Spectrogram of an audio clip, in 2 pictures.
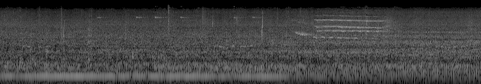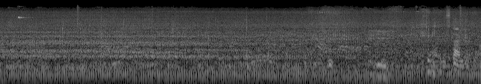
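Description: Outdoor background noise with faint voices. A steady low hum fades out about six seconds in, and a high-pitched call with a falling start lasts about two seconds.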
